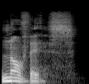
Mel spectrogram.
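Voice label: "novice", British English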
